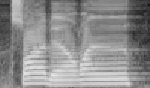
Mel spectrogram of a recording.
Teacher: Perhatikan huruf ba berharokat sukun maka kita pantulkan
